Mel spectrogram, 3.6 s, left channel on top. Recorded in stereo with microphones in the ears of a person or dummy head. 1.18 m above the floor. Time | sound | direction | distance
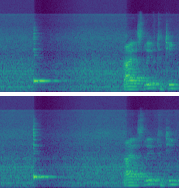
0.7 | a cowbell | 45° right (ahead or behind) | 1.6 m
2.5 | a man speaking | 25° left (ahead or behind) | 0.6 m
